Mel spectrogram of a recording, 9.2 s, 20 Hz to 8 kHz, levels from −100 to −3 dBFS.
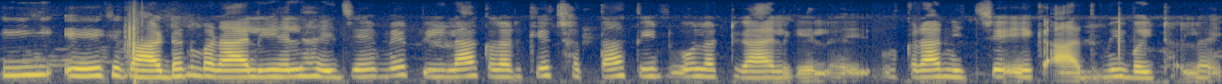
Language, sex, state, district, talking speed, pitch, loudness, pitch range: Bajjika, female, Bihar, Vaishali, 145 wpm, 210 Hz, -20 LUFS, 195-230 Hz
